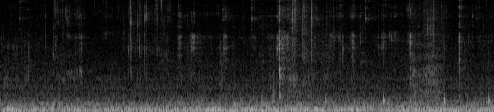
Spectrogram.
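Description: A person chewing a mouthful of soft crab cake close to the microphone. It makes a string of small irregular mouth clicks and smacks.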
